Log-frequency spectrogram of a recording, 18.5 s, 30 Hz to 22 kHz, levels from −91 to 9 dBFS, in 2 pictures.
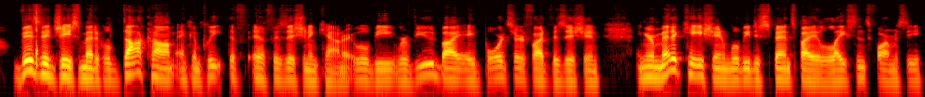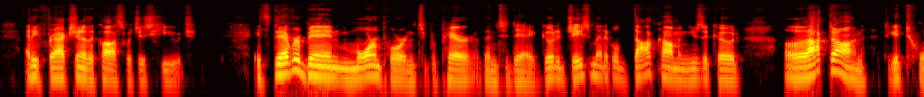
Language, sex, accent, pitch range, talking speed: English, male, American, 95-120 Hz, 175 wpm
